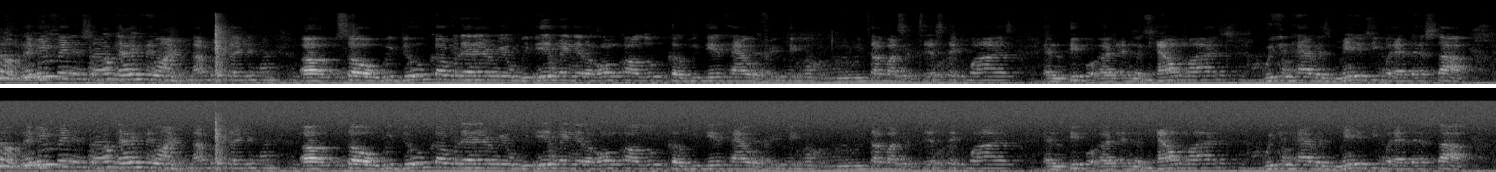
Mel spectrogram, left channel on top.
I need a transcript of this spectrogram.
let me finish, sir. Okay, Let me finish. fine. I appreciate it. So we do cover that area. We did make that a long call loop because we did have a few people, when we talk about statistic wise and the people, and the count wise, we didn't have as many people at that stop,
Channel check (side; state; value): right; noise; hiss, 3 dB below the sound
